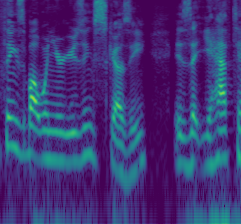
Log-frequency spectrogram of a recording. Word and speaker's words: SCSI: your high-end systems is scuzzy okay s-c-s-i it's pronounced scuzzy basically this is also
